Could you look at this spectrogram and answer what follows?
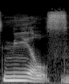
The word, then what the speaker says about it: Nils: N-E-A-L-S? – N-I-L-S. – Oh, Niels. – Niels, but it's pronounced Niels. – Yeah, it's not. – Like Niels Lofgren.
